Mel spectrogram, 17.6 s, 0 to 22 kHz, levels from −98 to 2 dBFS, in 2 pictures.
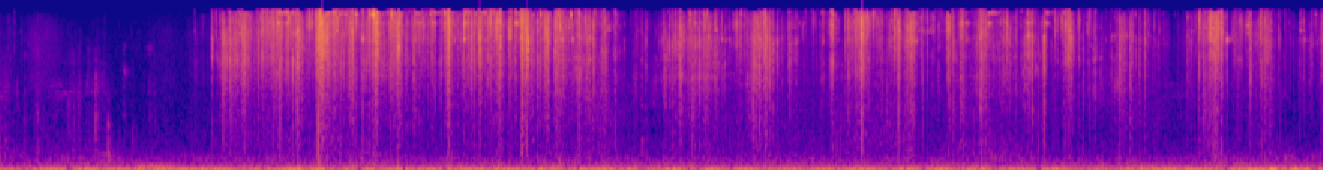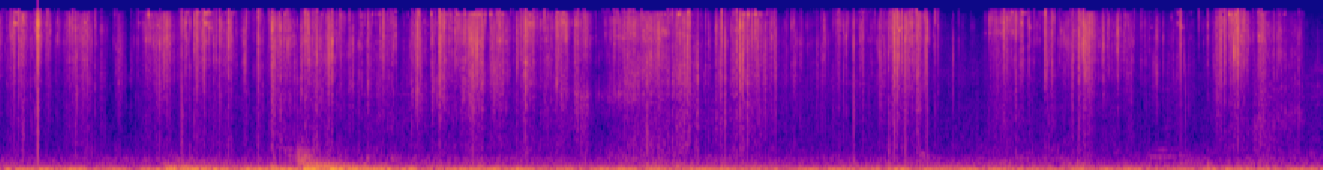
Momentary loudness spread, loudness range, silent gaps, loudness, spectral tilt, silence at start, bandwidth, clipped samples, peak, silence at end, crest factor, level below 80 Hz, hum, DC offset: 18 LU; 11 LU; none; -28 LUFS; 0 dB/octave; 0 s; 17.5 kHz; under 0.1%; 0 dBFS; 0 s; 30 dB; -40 dBFS; none; under 0.1%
